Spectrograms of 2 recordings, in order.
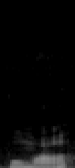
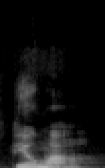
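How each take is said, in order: First: The word is said with a German pronunciation. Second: The word is said with an American pronunciation. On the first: This is how it is said in Germany. "the German pronunciation is Puma" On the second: This is how it is said in the US market. "they pronounce it as Puma"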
